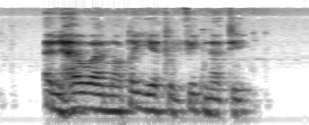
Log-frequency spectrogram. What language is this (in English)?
Arabic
